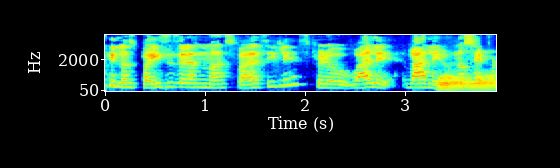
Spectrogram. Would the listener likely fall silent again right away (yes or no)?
no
